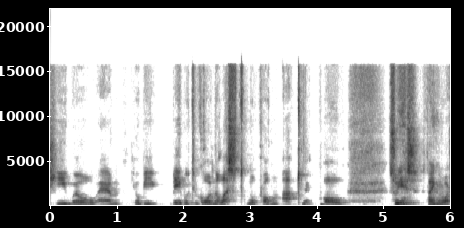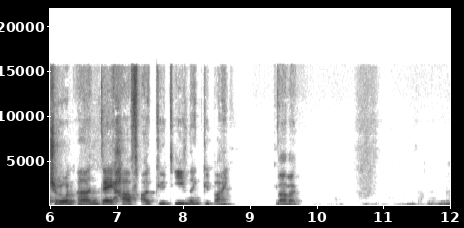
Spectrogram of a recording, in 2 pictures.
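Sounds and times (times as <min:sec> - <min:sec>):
short breathy hiss: 0:10.6 - 0:11.0.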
